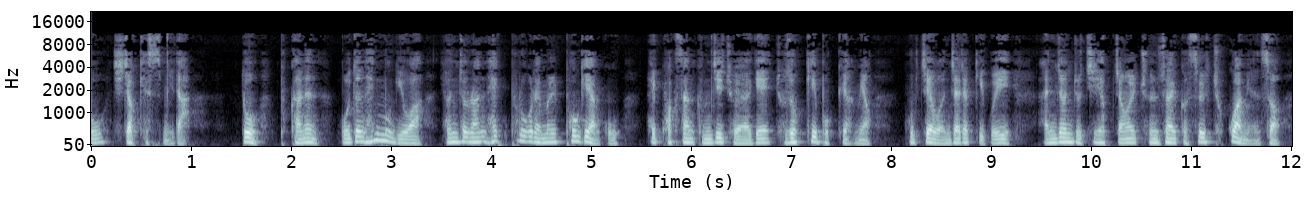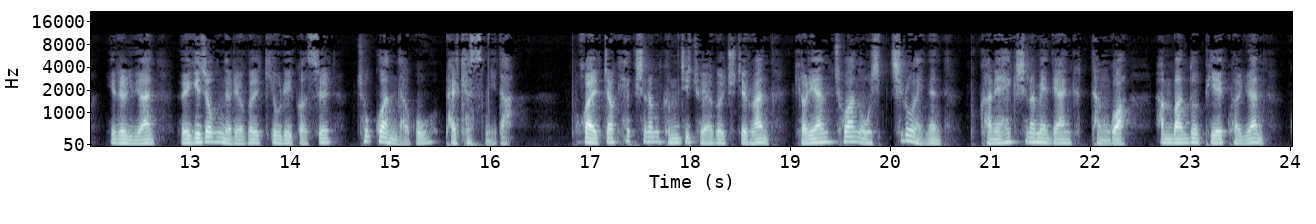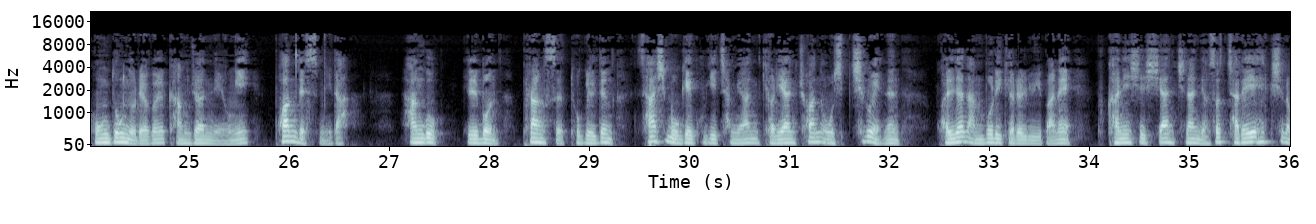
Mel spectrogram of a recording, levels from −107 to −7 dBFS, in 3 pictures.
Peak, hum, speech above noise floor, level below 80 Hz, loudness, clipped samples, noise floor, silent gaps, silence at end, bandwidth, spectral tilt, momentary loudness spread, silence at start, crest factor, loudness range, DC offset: -4 dBFS; none; 49 dB; -56 dBFS; -27 LUFS; under 0.1%; -75 dBFS; none; 0 s; 11.5 kHz; -6.5 dB/octave; 9 LU; 0 s; 24 dB; 2 LU; under 0.1%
